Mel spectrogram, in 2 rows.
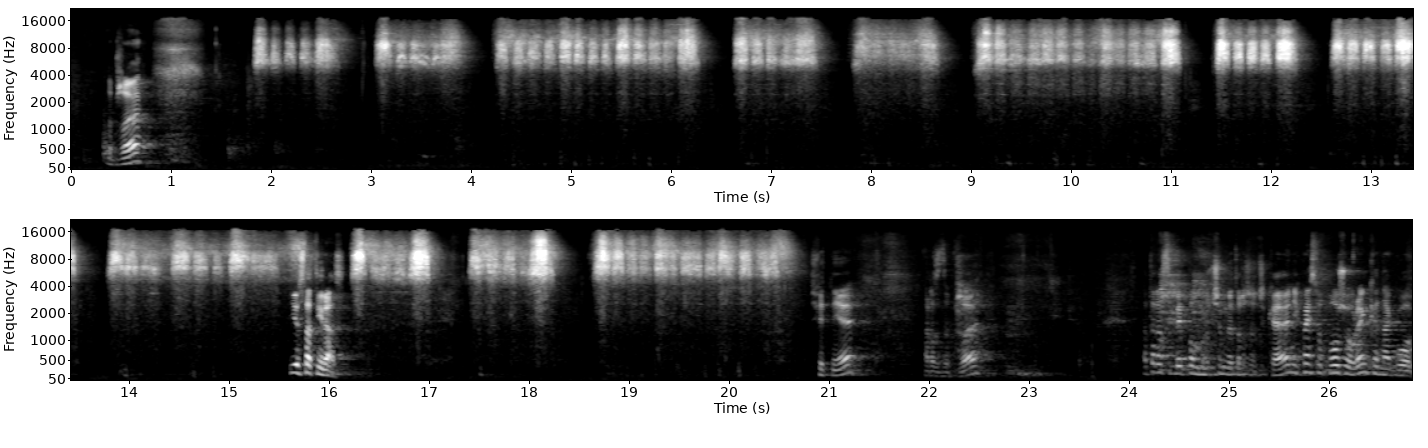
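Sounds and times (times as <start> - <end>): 
speech: 0.3 - 1.2, 15.6 - 16.4, 20.9 - 22.8, 24.2 - 26.8
people hissing a steady S sound: 0.9 - 20.8.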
